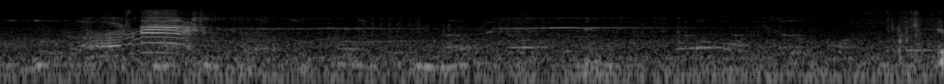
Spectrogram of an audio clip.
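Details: Pet cat relaxing on a balcony on a sunny day in the Bay gives one short, loud, bright meow near the start, then faint quiet background with a person greeting it.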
